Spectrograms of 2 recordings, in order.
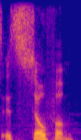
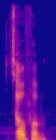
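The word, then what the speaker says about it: SofM: I've never seen anyone pronounce his name SFM. It's Sofum. Nope. Sofa? Sophum. It's S of M, style of mind. No, but like every player pronounces his name Sophum.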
